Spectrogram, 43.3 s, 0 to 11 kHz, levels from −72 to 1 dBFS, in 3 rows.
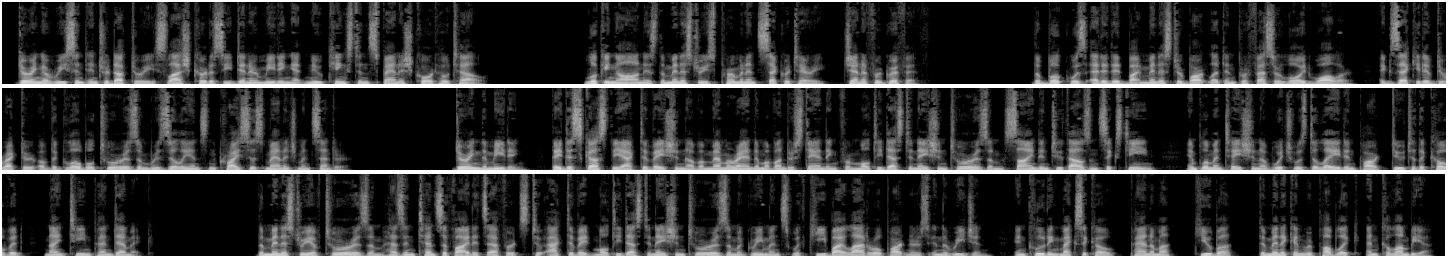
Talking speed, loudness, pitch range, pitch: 145 wpm, -21 LUFS, 125-155 Hz, 140 Hz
